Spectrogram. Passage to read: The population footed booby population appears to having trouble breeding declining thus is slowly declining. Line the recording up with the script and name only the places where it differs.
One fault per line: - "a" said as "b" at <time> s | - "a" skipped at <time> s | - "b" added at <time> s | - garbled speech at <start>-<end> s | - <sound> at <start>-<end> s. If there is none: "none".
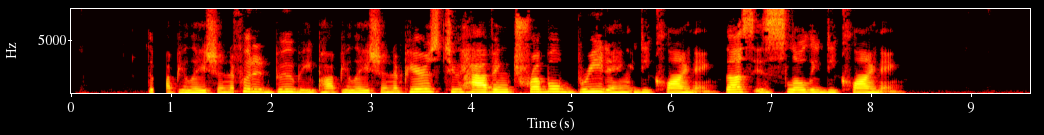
- dropout at 0.8-1.0 s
